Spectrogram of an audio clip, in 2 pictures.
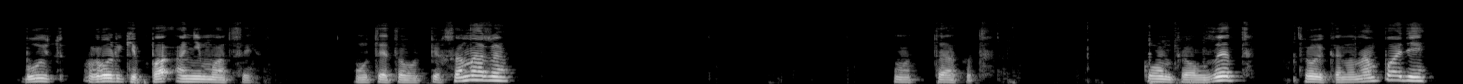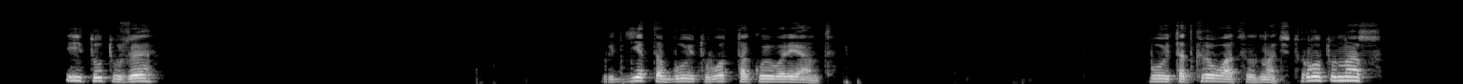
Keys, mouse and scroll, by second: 1.3 r, 2.4-2.8 drag, 2.8-7.0 middle drag, 7.8-8.7 middle drag, 9.5-10.9 middle drag, 11.8 ctrl+z, 12.8 KP_1, 19.3 click, 20.9 KP_3, 23.1 r, 24.3 click, 24.8-27.0 middle drag.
